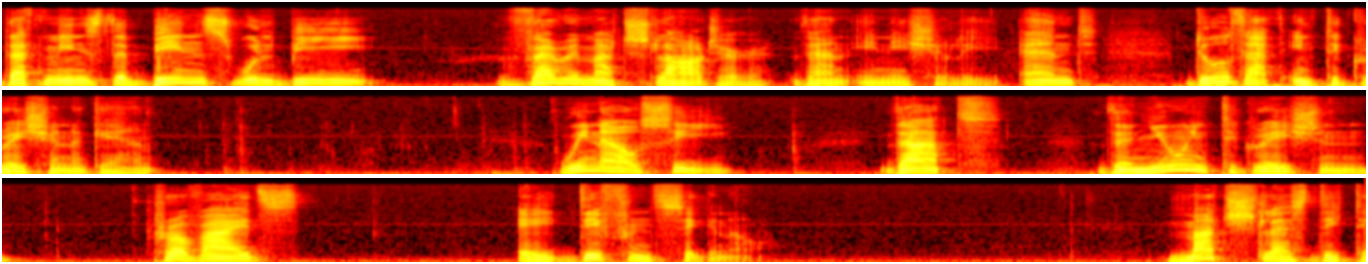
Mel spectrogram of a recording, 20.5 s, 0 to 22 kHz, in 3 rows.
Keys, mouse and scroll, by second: 0.0 click, 0.3 click, 6.1 s, 6.3 click, 6.4 right click, 6.6 click, 9.6 shift+click, 13.5 shift+click, 20.2-20.4 right drag.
